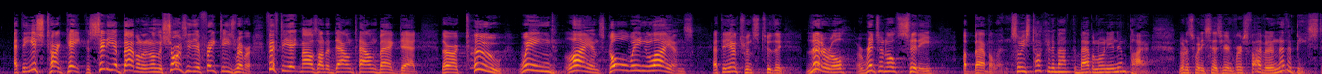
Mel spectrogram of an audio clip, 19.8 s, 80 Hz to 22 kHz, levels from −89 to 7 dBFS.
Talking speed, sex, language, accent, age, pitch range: 170 wpm, male, English, American, 60-79, 140-210 Hz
